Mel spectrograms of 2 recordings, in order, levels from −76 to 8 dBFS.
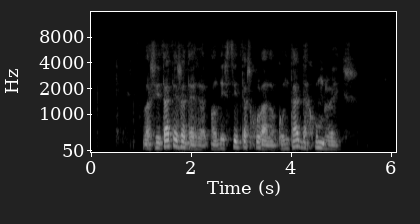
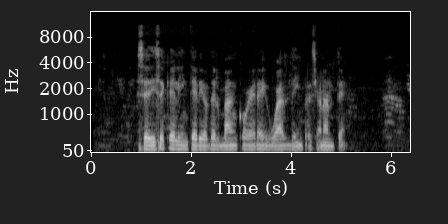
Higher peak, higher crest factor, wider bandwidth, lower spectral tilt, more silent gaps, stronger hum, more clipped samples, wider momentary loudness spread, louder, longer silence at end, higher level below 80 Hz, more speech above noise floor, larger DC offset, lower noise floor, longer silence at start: second, -10 dBFS vs 0 dBFS; about the same, 20 dB vs 20 dB; second, 8 kHz vs 11.5 kHz; about the same, -6.5 dB/octave vs -6 dB/octave; neither; neither; neither; about the same, 12 LU vs 14 LU; second, -31 LUFS vs -20 LUFS; first, 0.85 s vs 0 s; second, -78 dBFS vs -38 dBFS; first, 48 dB vs 40 dB; neither; first, -78 dBFS vs -59 dBFS; first, 1.05 s vs 0.9 s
